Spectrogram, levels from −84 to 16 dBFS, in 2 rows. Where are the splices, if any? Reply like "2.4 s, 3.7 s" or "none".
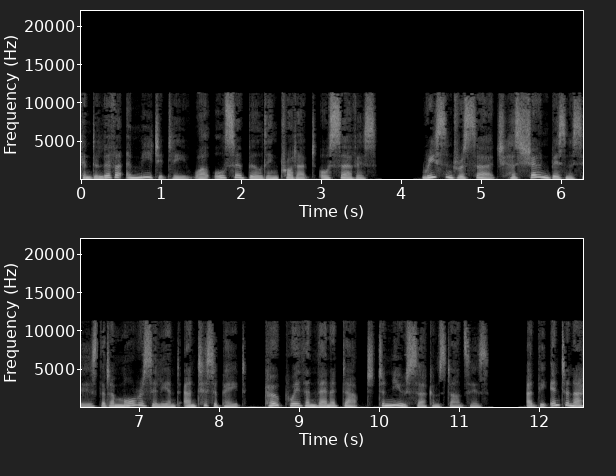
2.5 s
